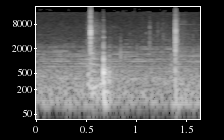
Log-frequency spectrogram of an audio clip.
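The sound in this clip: An arrow is shot from a bow in archery, giving three short, sharp snaps over a faint steady background: two close together, then a third about a second later.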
